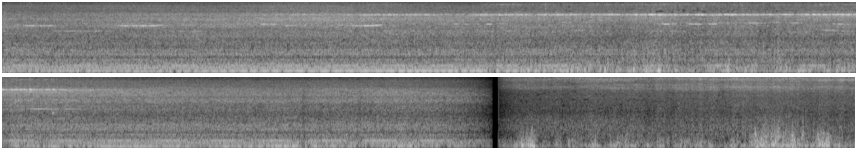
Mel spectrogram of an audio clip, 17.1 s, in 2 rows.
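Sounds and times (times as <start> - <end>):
high wheel squeal: 0.0 - 9.8
locomotive low hum: 0.0 - 17.0.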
